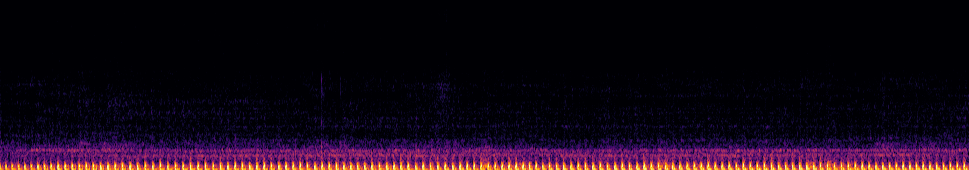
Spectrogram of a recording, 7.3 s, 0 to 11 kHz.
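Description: A Honda CRF250L motorcycle rides slowly through snow, its engine putting out a loud, steady, low chugging drone with a fast, even pulse throughout.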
